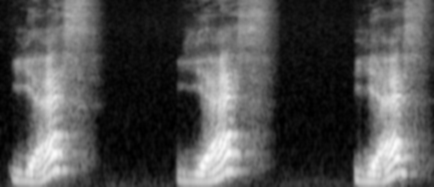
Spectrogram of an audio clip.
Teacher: If I used an upwards intonation pattern on that Yes. That would then mean I'm expecting you to then say something afterwards.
